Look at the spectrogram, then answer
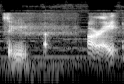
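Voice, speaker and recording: A woman's voice: slow, highs cut off. A woman chatting casually as she improvises roleplay, blunt and colloquial, with plenty of filler "like". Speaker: tabletop roleplay player. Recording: music playing under the voice.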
